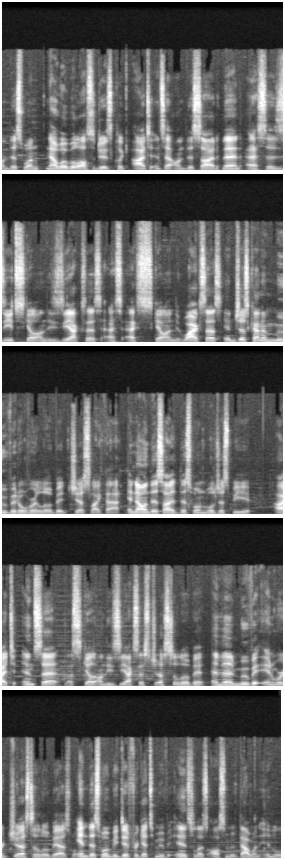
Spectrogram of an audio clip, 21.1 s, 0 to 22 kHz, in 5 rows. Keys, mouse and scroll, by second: 0.6 ctrl+z, 2.2 i, 3.6 s, 5.6 s, 7.8 click, 9.4 click, 10.1 click, 10.3 middle click, 10.4-11.0 scroll down 3, 11.0 shift+middle click, 11.5 click, 11.8-12.4 scroll up 2, 12.4 i, 13.5 s, 15.0 middle click, 15.6 e, 16.9 Tab, 17.1 click, 17.4 middle click, 18.0 Tab, 18.2 click, 18.6-19.0 scroll up 3, 19.0 e, 20.7 Tab, 20.9-21.0 scroll down 5.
